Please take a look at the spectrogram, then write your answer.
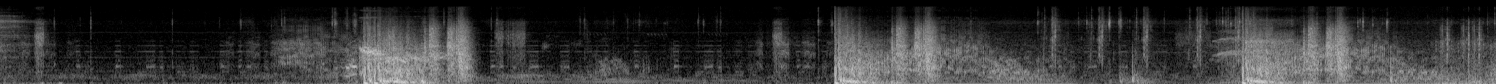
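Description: Gunfire in the video game Paranoid comes as three loud, heavy bursts spaced several seconds apart, each with a brief rumbling tail over a low background.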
